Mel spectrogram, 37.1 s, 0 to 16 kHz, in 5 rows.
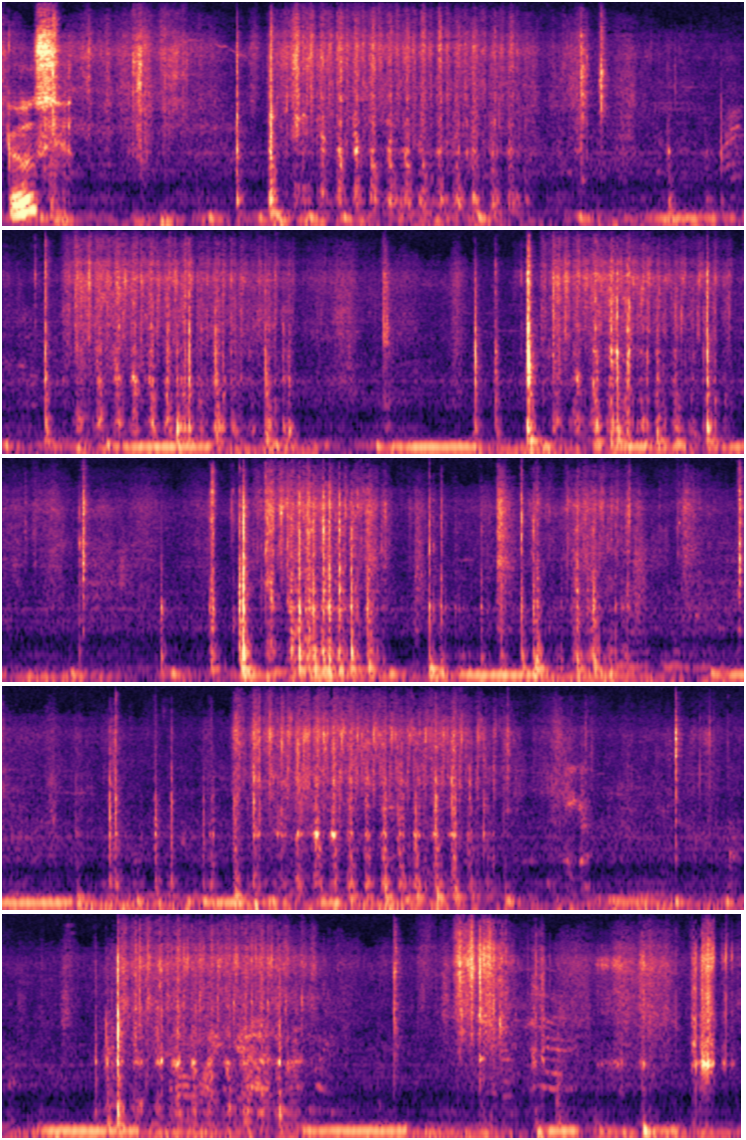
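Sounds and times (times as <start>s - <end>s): low hum: 8.5s - 13.1s, 18.7s - 26.3s, 28.1s - 37.0s.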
